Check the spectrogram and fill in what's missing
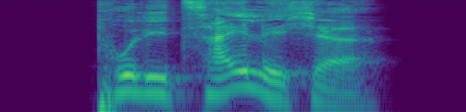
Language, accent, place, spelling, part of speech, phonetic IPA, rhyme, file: German, Germany, Berlin, polizeiliche, adjective, [poliˈt͡saɪ̯lɪçə], -aɪ̯lɪçə, De-polizeiliche.ogg
- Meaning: inflection of polizeilich: 1. strong/mixed nominative/accusative feminine singular 2. strong nominative/accusative plural 3. weak nominative all-gender singular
